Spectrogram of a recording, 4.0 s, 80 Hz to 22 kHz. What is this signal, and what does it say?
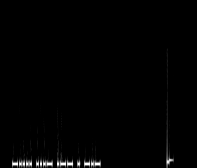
Morse code, heard as a keyed tone, about 36 wpm, 700 Hz. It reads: 6VWEK
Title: Code Groups - 5 Letter:Numbers - 35wpm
